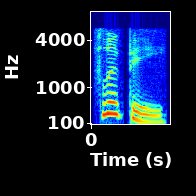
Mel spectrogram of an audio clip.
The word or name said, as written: flippy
